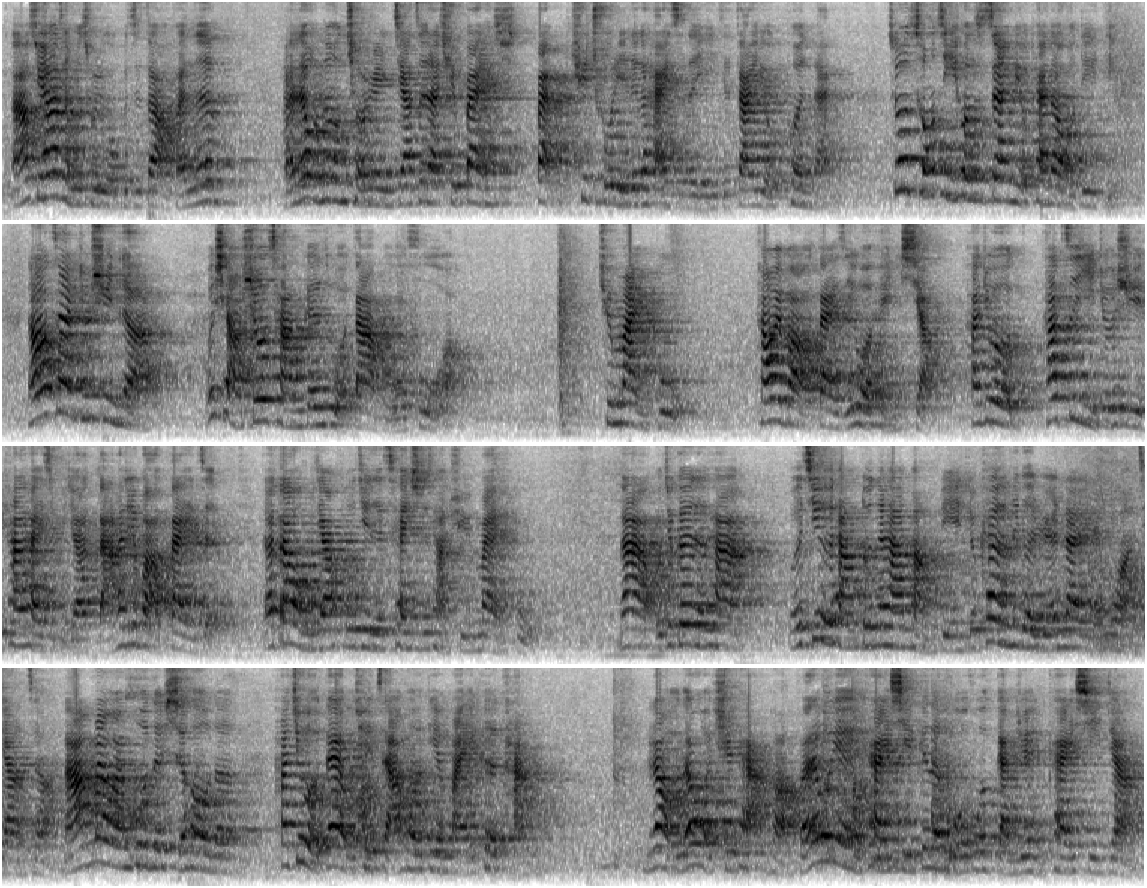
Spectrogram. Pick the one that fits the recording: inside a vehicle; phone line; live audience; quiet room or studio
live audience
